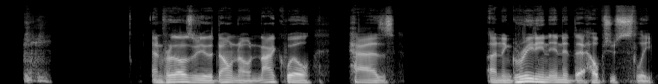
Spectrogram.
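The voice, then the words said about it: Raspy, sore-throated voice. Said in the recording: “my voice is a little bit more raspy than normal ... I've got a bit of a sore throat”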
